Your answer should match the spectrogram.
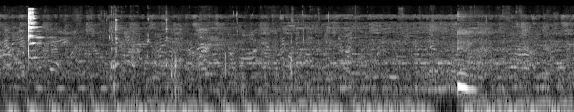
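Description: A single bright clink of glasses in a toast rings out near the start, then fades into a steady hum of crowd chatter over a deep, thumping low-end throb in a busy, packed nightclub, the biggest in the city.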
